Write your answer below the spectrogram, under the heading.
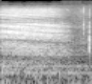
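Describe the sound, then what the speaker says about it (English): During yoga practice a person lets out one long, full breath, a close, steady airy rush that fades near the end, with no talk. "Complete breaths in"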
